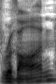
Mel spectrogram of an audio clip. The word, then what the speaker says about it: Raven: It's actually pronounced Ravon.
